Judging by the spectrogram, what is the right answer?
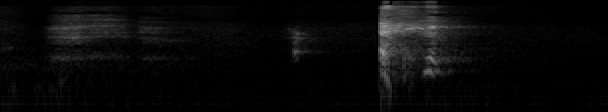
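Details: Baby just woken in the morning, after eating: a short sniffing intake, then one sharp, hissing burst; a single baby sneeze.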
